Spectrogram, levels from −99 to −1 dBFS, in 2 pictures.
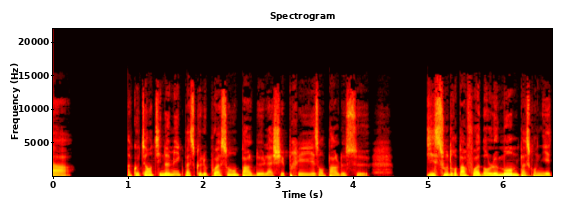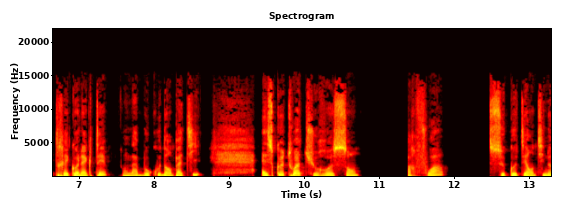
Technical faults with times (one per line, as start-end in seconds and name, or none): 0.95-1.00 clipped start after a pause
4.95-4.99 clipped start after a pause
11.34-11.39 clipped start after a pause
12.43-12.48 clipped start after a pause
